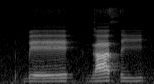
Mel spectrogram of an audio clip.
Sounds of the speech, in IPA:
ɓe | ɡaθi

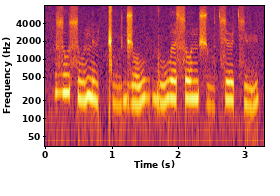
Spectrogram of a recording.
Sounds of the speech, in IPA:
zu˦su˨˩˦nɨ˨˩˦ ǁo̤˨˩˦d͡ʒo˨˩˦wṳ˦ɡu˨˩˦ wə˦ so˦nʃṳ˨˩˦t͡sø˦ t͡sy˨˩˦

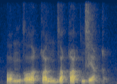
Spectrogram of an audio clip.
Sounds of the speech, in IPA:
ɔ˩˧ŋɡɔː˩˧˩qu˩˧˩ ŋɡo˦qo˥˨qnzɛ˩q

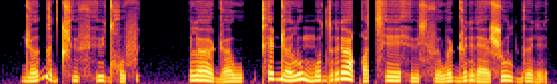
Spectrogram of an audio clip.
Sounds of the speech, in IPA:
ɖəː˩˥ ɡəː˩d t͡ɕʰy˧fhyː˥˩dχʷi˩f | lœː˥˩ɖœː˧w | kʰɛ˥ɖəː˩˥l u˥˩mo˧drœː˥˩qʷə˩˥ t͡sʰeː˧hyː˩sfø˩wø˥˩ ɖø˥rɛː˩ʂu˥˩l ɡø˥˩r

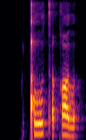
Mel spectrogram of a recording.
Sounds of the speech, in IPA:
ǃotʼɘqɔl

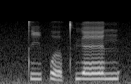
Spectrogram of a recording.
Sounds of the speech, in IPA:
t̪i˧˥pɤ̰˨˩ t̪ʰɥɛ˥n

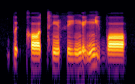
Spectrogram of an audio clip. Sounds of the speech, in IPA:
pɪ˦ʔkʰɔ˨tʰĩ˨ θi˨ŋḛ˦˨ ɲḭ˦˨bɔ˨

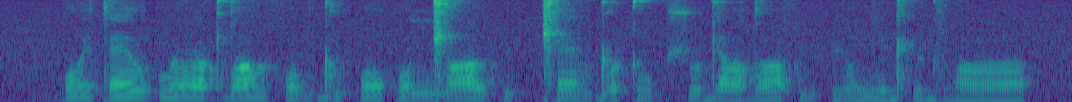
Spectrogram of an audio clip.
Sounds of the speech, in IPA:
poɪ̯tɛʊ̯ʔu ʕoʈdˤuvfov ɖupopo ŋ͡ǁɑʊ̯ pypǁɛvɖo ʈupʃu ɖɛɪ̯dˤɛfi ʔyʊ̯n̪iɖʔyɖ vɑ

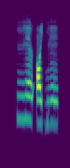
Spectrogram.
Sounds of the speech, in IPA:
ŋĩlʔɔjɡ͡bĩ

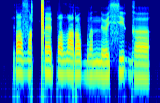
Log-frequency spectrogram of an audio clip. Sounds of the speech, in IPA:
ɾʲɛzˤaǀɛpʲɛ ðˤɛɾɔbɐ nøsʲø ɡɐ

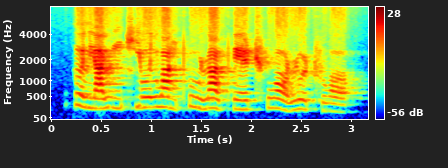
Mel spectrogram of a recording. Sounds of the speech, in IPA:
kɤ˥˨ljä˨˦ɻʊ˨˦ŋ t͡ɕʰjo˦ʊ̯lwɑ˥˨ŋpʰu˥˨ɻɑ˥˨ʊ̯ pʰe˨˦ɪ̯ ʈ͡ʂʰwɔ˥˨ɻu˥˨ ʈ͡ʂwɔ˨˩

